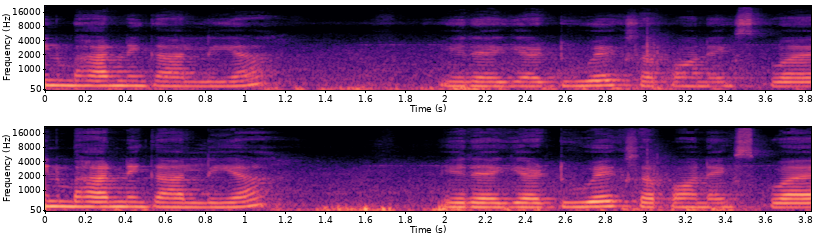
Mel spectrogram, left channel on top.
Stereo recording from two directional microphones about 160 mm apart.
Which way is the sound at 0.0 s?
45° right (ahead or behind).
